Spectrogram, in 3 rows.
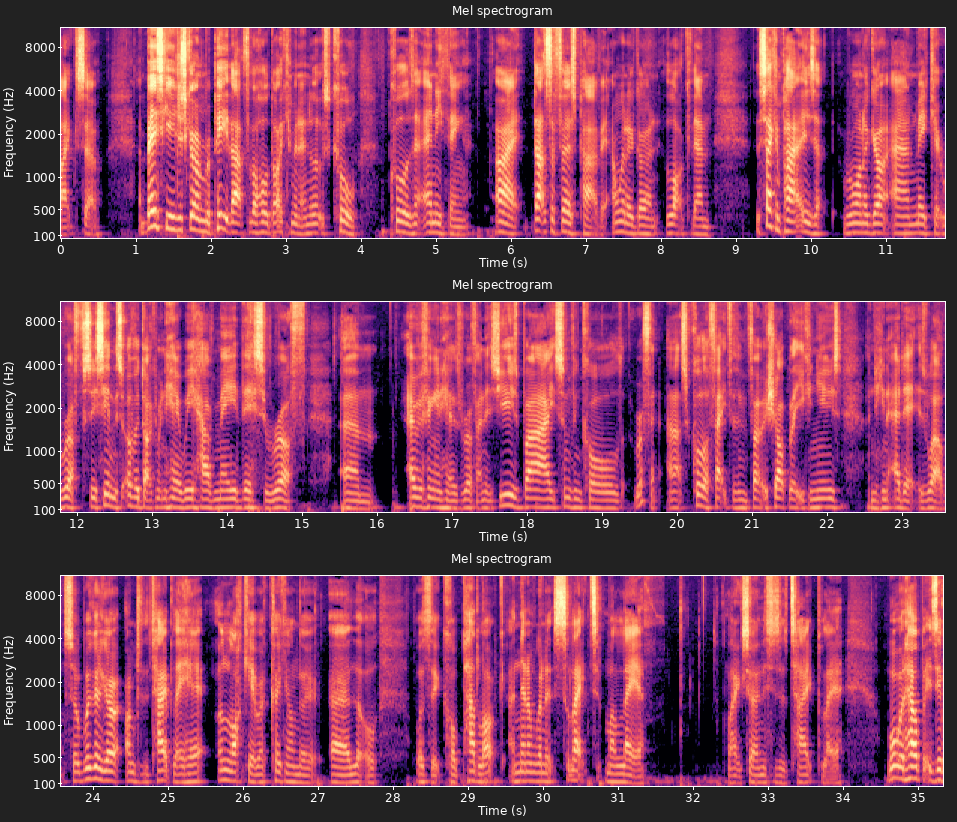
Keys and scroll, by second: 1.5 super+0, 5.6 Tab, 14.3 super+=, 27.4 super+=, 30.7 super+z, 31.8 super+0.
